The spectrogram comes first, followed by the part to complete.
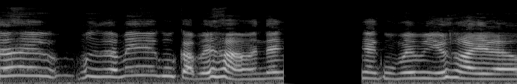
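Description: At 2.84 s the speech halts in a rebuffering stall: the player exhausted its downloaded audio and waited for more data, leaving silence until 3.62 s and stretching the clip by about 0.79 s. What separates this from a dropout or packet loss is that no sound goes missing. The speech picks up at exactly the point where it froze, so the gap is inserted time rather than a hole cut into the audio.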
